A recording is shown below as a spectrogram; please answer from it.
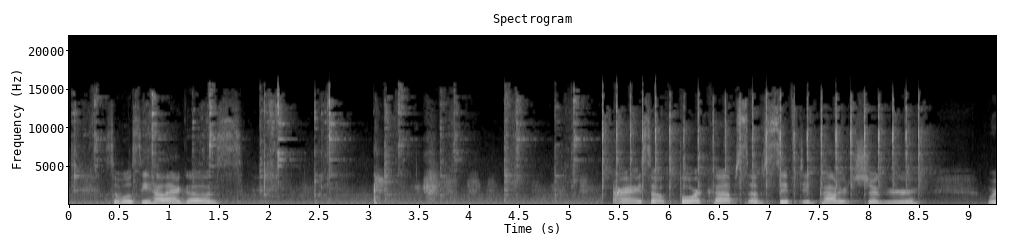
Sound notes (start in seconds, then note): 2.5 sharpening knife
